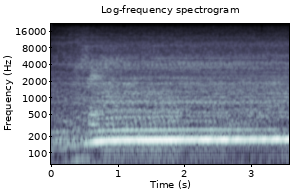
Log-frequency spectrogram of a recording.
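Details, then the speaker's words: 1974 Jaguar XJ12 carbureted V12, sat six years; revving with slightly uneven lumpy note smoothing as revs climb, fuel smell, exhaust leak; suspected fouled plugs and carb adjustment. "See, it is running a little bit unevenly. It smells a little bit fuely as well."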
